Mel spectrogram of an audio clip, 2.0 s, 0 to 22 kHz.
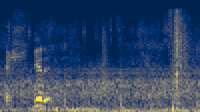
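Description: Football passing machine set to 20 mph firing a ball: one short sharp snap near the end, over a low steady background.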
